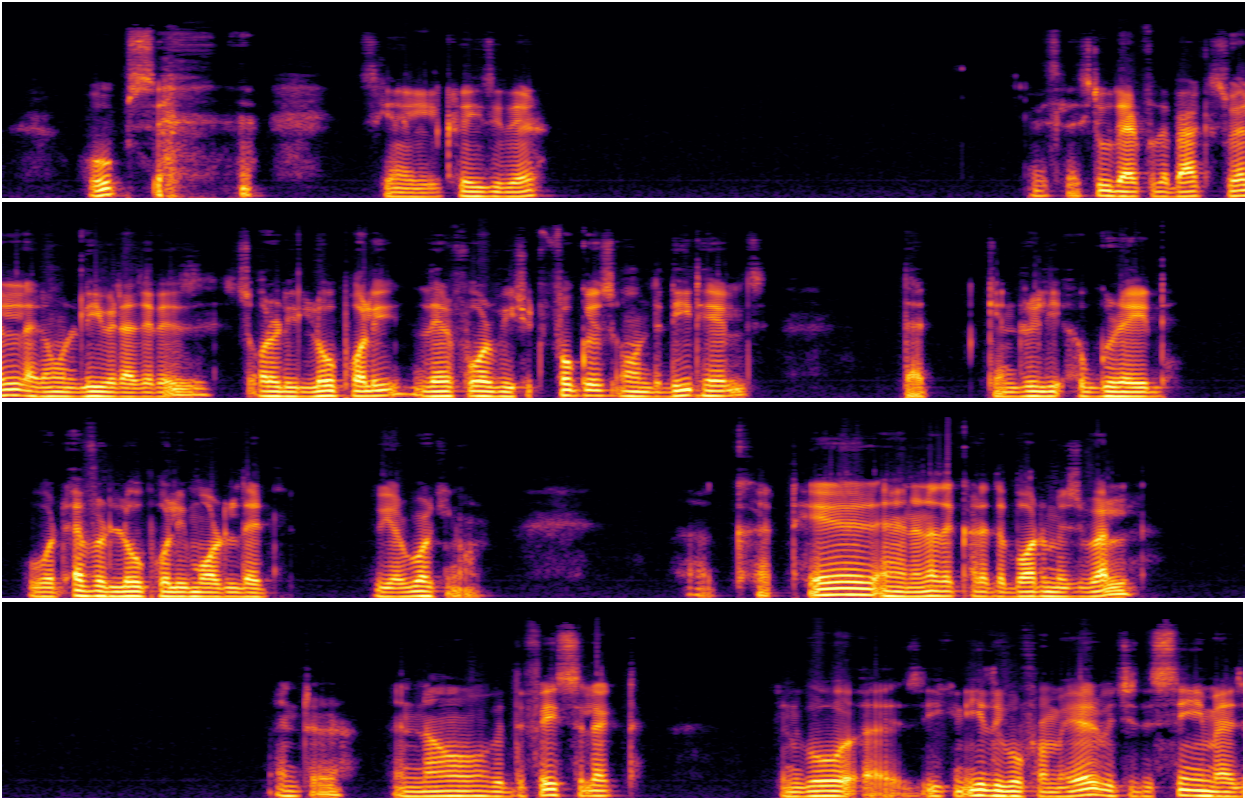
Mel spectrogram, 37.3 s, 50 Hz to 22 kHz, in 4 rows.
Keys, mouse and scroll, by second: 3.5-5.3 middle drag, 8.2 ctrl+z, 8.7-10.3 middle drag, 10.3 k, 15.3-17.2 middle drag, 17.3 ctrl+z, 19.1 k, 24.3 k, 28.8-30.2 middle drag, 30.2 shift+click, 30.6-32.6 middle drag, 33.8-37.2 drag.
